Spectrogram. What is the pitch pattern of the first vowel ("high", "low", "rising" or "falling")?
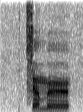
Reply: high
